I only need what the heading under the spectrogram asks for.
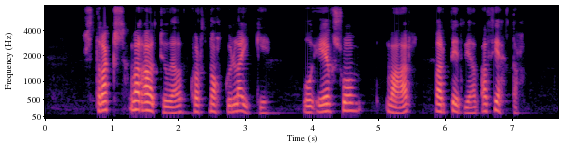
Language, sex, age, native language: Icelandic, female, 30-39, Icelandic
